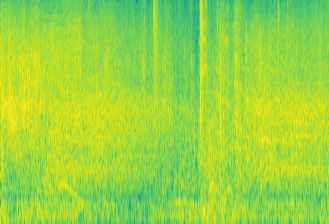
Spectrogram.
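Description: A powerful energy blast whooshes loudly.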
